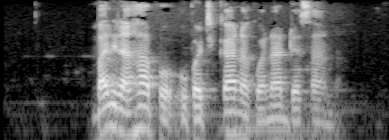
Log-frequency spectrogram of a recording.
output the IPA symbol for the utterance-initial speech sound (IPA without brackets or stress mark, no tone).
m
